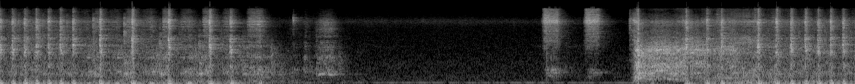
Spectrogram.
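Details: Massey-Harris 44 tractor stored 10 years in a semi trailer, with burned points replaced: uneven loping pops about three a second, stalling then catching again, as cylinders 2 and 3 misfire; owner suspects stuck valves, plugs or wires; a stuck intake valve was found.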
